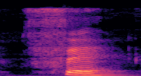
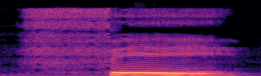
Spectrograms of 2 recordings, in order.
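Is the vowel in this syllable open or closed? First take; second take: open; closed. First: The vowel is an open e sound. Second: The vowel is a closed e sound. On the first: "o som do E é aberto" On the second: "Sem acento, o som do E"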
